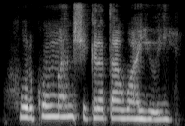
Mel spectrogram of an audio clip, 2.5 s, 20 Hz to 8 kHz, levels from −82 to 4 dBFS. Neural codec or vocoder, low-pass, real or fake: codec, 16 kHz, 1.1 kbps, Voila-Tokenizer; 7.2 kHz; fake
